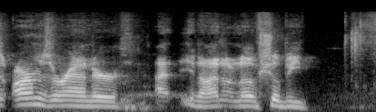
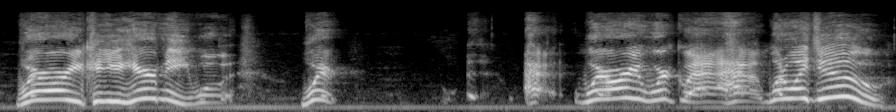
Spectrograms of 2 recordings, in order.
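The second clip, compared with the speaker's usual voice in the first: high, panicked stammering cries; frantic calling; 8 semitones higher than usual. Acted. Player as Jack calling to the vanished Susie, frantic calling. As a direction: call out desperately, breaking off and restarting.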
